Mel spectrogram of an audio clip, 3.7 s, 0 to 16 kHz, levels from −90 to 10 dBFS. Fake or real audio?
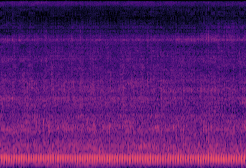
fake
